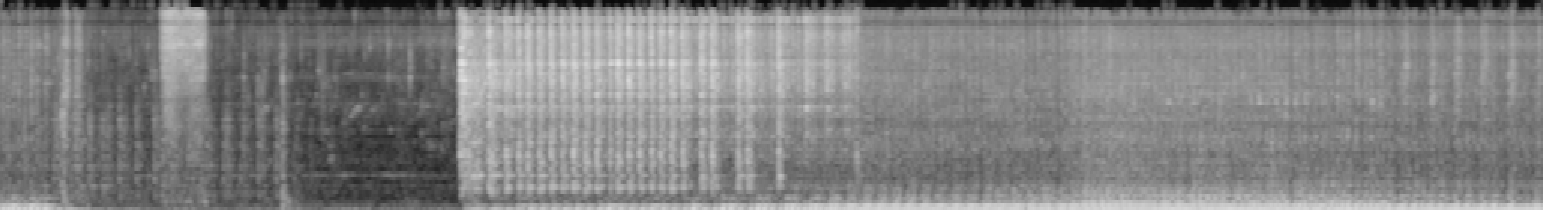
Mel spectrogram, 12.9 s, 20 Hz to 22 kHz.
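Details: 2002 Yamaha 90 hp outboard that sat 2 years, running Seafoam: catches after about four seconds and idles fast; one carburetor leaking badly keeps the idle high; one cylinder has low compression.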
